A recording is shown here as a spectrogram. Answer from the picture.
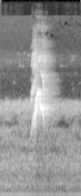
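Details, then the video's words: Pet cockatiel, one of three kept together, gives a single short chirp that rises and then falls, lasting about a quarter second, over a low steady indoor hum. "Cockatielbird's all of them making sweet sounds"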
